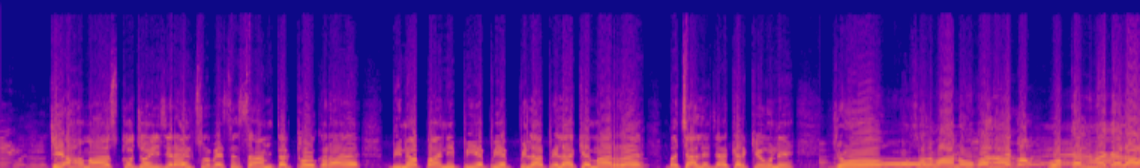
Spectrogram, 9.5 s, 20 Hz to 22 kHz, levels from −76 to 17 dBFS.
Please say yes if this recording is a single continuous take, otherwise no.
no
